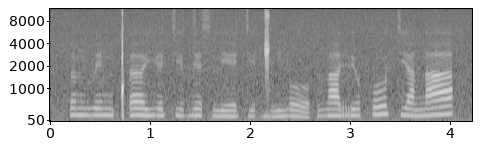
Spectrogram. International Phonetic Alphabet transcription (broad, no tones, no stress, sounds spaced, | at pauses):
ə ŋ v e ŋ ǃʼ ɜ j ɪ tʲ ə d ɪ s lʲ e tʲ ɐ ɡ͡ǁ i j o | v a rʲ o k o tʲ a n a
